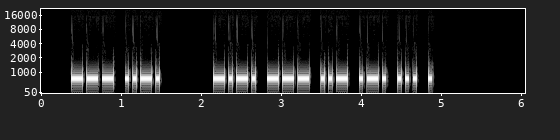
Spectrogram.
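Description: Morse code sent as a single steady mid-pitched beep keyed on and off at 25 words per minute: two words, with a longer pause between them, beginning about half a second in and ending near five seconds. The two words spell "of course".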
